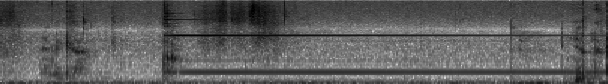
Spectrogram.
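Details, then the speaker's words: A tuning fork is struck and rings with a steady pure tone, placed on the centre of the forehead for a Weber hearing test in a roleplay cranial nerve exam. "I'm gonna be checking on the center of the forehead okay so I'll be placing this here I want you to tell me when it starts so it stops okay"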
